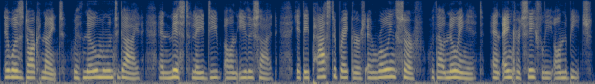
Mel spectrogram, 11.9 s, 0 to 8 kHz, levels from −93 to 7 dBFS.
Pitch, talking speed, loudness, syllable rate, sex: 220 Hz, 165 wpm, -19 LUFS, 4.2 syllables/s, female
